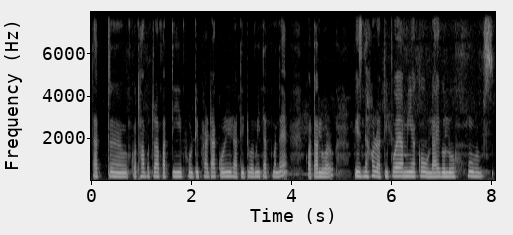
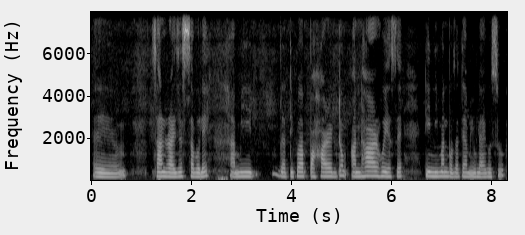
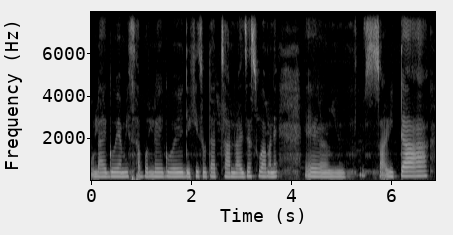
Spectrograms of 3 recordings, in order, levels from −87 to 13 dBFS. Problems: background sounds at intervals, background conversations at intervals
